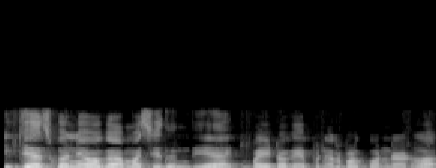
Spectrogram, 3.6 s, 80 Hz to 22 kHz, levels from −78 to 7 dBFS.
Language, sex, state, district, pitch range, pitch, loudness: Telugu, male, Andhra Pradesh, Annamaya, 135-175 Hz, 155 Hz, -17 LUFS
